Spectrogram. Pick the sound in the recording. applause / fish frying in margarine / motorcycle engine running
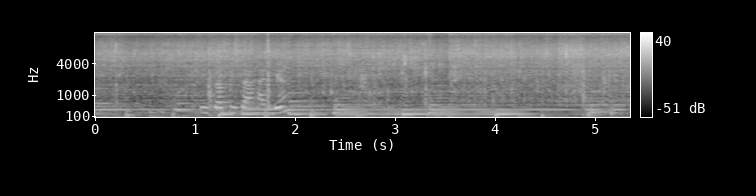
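fish frying in margarine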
